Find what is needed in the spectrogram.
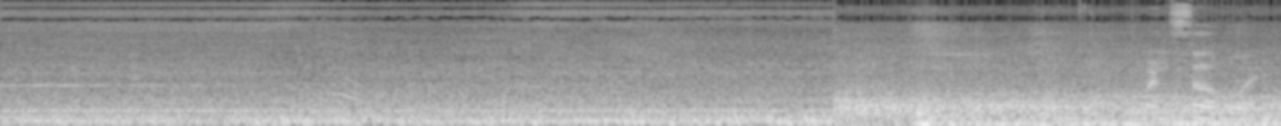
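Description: City street traffic noise with a steady hum. About five and a half seconds in, it gives way to a louder, deeper rumble.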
